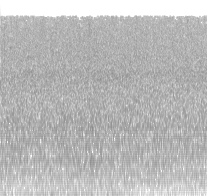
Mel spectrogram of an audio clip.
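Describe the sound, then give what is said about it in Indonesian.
A steady, soft hiss of rain falling outside a house, even and continuous throughout with no distinct drops standing out, heard alone at a low level. “Hujan di luar ngebuat ruangan ini jadi agak lebih gelap”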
